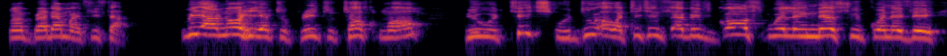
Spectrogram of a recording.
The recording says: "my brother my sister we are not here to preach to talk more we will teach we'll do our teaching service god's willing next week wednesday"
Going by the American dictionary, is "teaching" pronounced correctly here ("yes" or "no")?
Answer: yes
